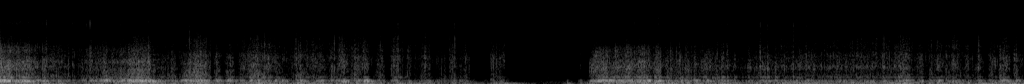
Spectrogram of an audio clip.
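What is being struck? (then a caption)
Foam microphone windscreen. Long red nails scratch the edges of a black foam windscreen on a Blue Yeti Pro microphone, first with both hands and then with one. The result is a dense, muffled, low rumbling scratch with almost no bright content, broken by a brief near-silent pause around the middle before the scratching resumes just as heavily.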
